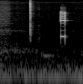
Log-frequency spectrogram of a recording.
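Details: Target series walkie-talkie, reassembled, switched on: a click then one clean, short high beep as it powers on; normal start-up, radio works.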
